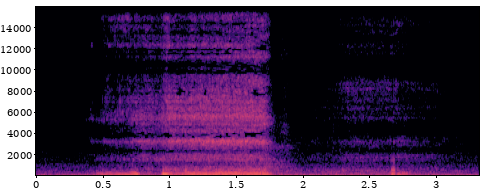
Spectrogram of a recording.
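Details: A loud, low, rattling snore in one drawn-out breath over quiet room hiss, from a sleeping subject; snoring very loudly.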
